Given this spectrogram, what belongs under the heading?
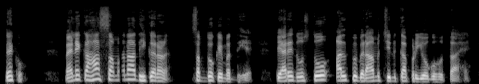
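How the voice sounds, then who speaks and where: A man's voice: a little high, lively intonation, fast, no room sound, studio quality. A male Hindi teacher giving an exam-prep lesson, calling his students dear friends, asking questions and repeating the answers many times.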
